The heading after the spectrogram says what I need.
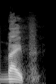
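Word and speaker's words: knife: এইভাবে যেমন নাইফ, কে এন আই এফ ই নাইফ মানে এন আই এফ ই নাইফ, নাইফ এভাবে উচ্চারিত হবে।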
